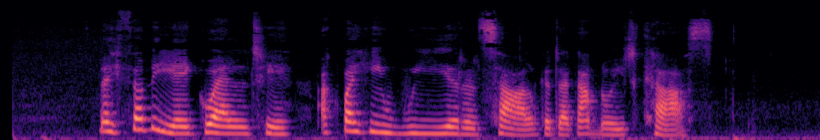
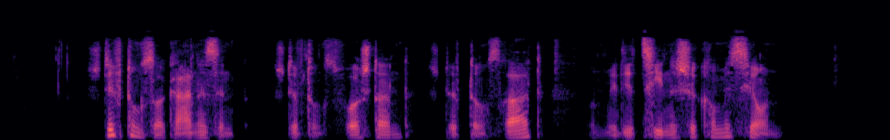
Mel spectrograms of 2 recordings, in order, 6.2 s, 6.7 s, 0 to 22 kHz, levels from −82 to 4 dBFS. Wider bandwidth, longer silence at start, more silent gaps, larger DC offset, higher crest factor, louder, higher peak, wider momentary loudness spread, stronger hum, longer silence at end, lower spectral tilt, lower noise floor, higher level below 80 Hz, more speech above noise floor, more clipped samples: first, 16 kHz vs 9.6 kHz; second, 0.3 s vs 0.45 s; neither; neither; about the same, 20 dB vs 24 dB; first, -25 LUFS vs -31 LUFS; first, -6 dBFS vs -12 dBFS; second, 9 LU vs 16 LU; neither; second, 0.5 s vs 0.9 s; first, -5.5 dB/octave vs -2.5 dB/octave; second, -52 dBFS vs -72 dBFS; first, -52 dBFS vs -66 dBFS; second, 28 dB vs 38 dB; neither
